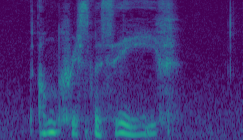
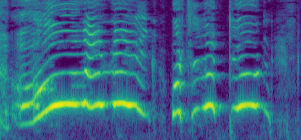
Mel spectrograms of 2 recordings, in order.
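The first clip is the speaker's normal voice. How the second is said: very high, loud hammed-up wail; loud theatrical sobbing lament; mock wailing; 28 dB louder, slower than usual. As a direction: cry out in comic anguish. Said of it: "she was wailing".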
